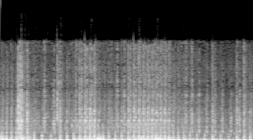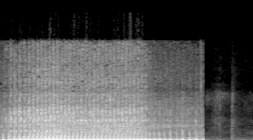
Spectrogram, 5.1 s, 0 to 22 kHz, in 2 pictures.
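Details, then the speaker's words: Chinese 110cc quad (ATV) with a messy wiring harness, first start after carb cleaner was sprayed into the air filter: the small single cranks, catches, revs and settles into a quick steady putter before shutting off; it runs properly. "there we go the quad runs"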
